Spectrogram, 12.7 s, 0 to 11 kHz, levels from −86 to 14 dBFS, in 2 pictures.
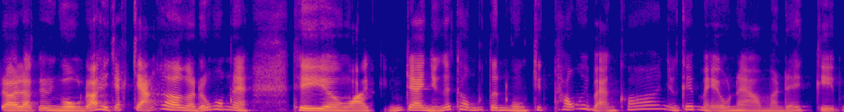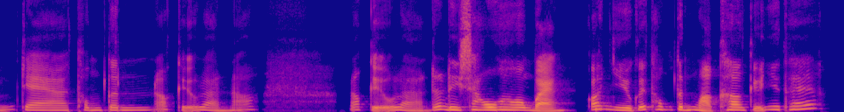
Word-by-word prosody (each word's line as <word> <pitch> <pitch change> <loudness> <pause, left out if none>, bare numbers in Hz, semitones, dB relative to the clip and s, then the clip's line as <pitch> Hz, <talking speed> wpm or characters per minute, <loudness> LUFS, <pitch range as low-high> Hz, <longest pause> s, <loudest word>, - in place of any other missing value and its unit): Rồi 190 -1 +7
là 185 - +5
cái 210 +2 -2
nguồn 190 -2 +4
đó 185 - +8
thì 265 - +2
chắc 250 +1 -4
chắn - - +6
hơn 255 -7 +5
rồi, 205 - +2
đúng 230 +10 0
hông 295 - -3
nè? 220 -5 +3 0.3
Thì, 200 -4 +7
ờ, 185 -1 +4
ngoài 175 0 +3
kiểm 185 +7 -7
tra 235 -2 +5
những 195 -5 0
cái 270 - 0
thông 280 -6 -4
tin 235 -3 -3
nguồn 185 -4 -2
chính 245 +5 -10
thống 270 +1 -4
thì 345 - -5
bạn 185 - -2
có 320 +7 -8
những 275 -11 -8
cái 290 +6 -4
mẹo 190 - -4
nào 175 -3 -2
mà 165 0 -6
để 155 +4 -5
kiểm 215 - -7
tra 225 -3 -2
thông 225 0 -8
tin 230 +1 -6
nó, - - -8
kiểu - - -5
là, 235 -7 -5
nó 220 +10 -10 0.7
nó, 265 - -7
kiểu - - -1
là, 235 -7 -4
nó 280 - 0
đi 265 -2 +3
sâu 255 0 +3
hơn 265 - -1
hông 245 -2 +1
bạn? 180 0 +4 0.2
Có 295 - +1
nhiều 250 -9 -1
cái 265 +4 +1
thông 280 -1 -7
tin 255 -2 +1
mật 210 - +1
hơn, 260 -1 +2
kiểu - - -3
như 290 0 -3
thế 295 +1 -3
á. 380 +4 -3
235 Hz, 295 wpm, -22 LUFS, 195-265 Hz, 0.7 s, đó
